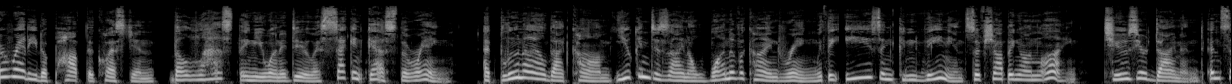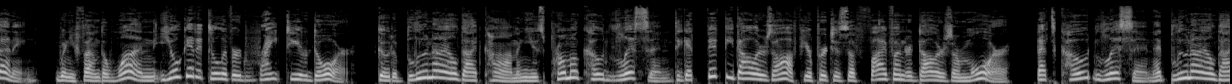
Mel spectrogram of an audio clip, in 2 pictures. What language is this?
Filipino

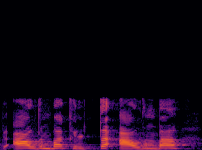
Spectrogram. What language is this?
Kazakh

